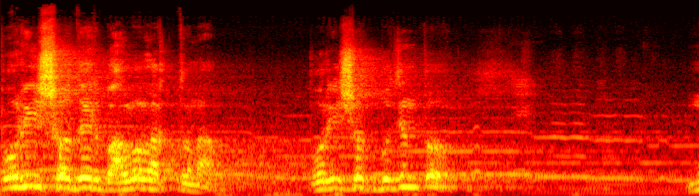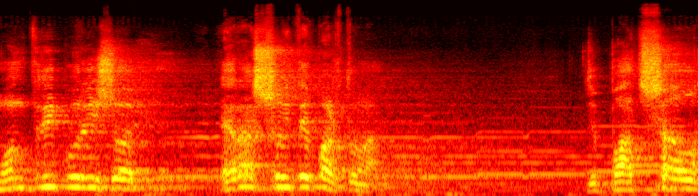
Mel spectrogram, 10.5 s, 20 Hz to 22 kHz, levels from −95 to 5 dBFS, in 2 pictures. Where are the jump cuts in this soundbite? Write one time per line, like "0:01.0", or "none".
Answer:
0:03.4
0:05.1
